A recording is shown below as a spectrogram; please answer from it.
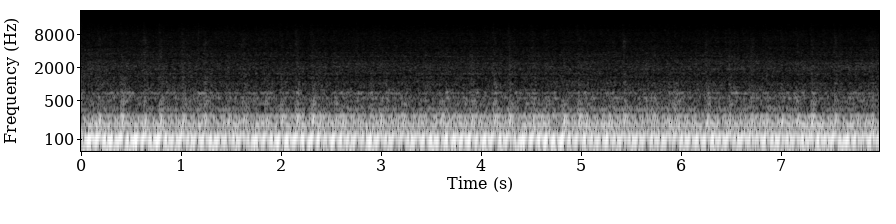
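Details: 1985 Chevrolet Monte Carlo SS, 350 V8, after flood and over a month unused, warming to operating temperature: deep, even burble at steady idle, no stumbles or knocks; smoke from a leaking rear valve cover gasket.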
